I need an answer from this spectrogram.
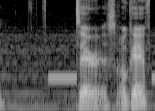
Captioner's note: beep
